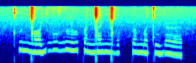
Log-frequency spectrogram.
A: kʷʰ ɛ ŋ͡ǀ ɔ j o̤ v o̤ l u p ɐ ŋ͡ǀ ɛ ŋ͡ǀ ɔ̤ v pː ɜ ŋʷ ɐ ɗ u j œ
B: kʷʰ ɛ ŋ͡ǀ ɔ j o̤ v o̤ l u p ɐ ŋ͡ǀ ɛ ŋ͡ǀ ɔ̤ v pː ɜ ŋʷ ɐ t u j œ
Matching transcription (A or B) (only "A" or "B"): B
